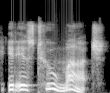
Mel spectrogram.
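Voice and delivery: high, drawn-out protest. A narrator's reading. Young woman refusing his sacrifice, high slow protest. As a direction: object earnestly, stretching the words out. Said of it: "even while she protested".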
